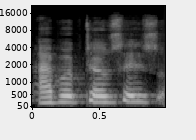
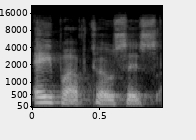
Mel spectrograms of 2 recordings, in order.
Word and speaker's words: apoptosis: Okay, you can pronounce it apoptosis or you can pronounce it apoptosis. Either way is medical, is scientific, it's accepted.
